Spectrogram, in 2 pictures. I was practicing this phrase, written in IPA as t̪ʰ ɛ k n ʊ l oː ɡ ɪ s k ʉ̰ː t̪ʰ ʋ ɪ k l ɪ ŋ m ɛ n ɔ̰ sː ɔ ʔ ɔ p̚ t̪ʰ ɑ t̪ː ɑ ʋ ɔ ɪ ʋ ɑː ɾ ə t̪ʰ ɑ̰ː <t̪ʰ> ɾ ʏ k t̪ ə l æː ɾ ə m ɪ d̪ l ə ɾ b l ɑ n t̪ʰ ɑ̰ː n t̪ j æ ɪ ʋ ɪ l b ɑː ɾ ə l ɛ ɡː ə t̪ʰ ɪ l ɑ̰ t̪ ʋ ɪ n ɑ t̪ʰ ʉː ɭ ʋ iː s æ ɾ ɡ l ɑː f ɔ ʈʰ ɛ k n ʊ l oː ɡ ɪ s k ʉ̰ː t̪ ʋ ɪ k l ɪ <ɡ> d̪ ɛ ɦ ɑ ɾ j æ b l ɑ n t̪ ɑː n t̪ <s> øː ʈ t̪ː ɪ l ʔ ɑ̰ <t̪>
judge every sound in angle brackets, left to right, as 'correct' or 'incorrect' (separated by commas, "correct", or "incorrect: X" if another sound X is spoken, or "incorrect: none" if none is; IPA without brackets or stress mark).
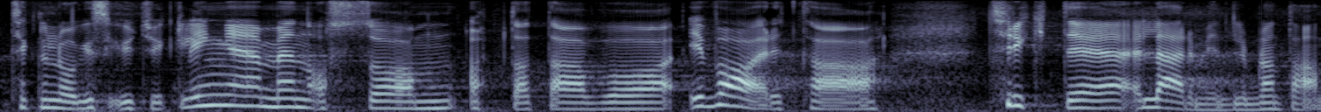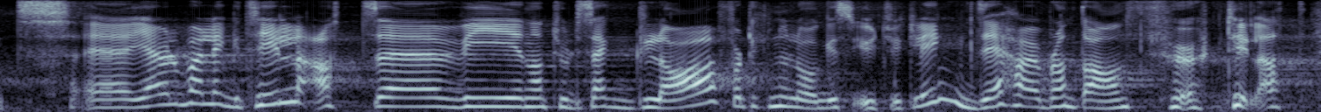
correct, incorrect: ŋ, incorrect: f, correct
